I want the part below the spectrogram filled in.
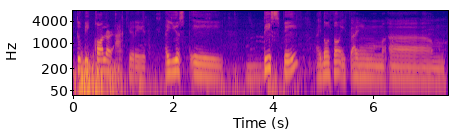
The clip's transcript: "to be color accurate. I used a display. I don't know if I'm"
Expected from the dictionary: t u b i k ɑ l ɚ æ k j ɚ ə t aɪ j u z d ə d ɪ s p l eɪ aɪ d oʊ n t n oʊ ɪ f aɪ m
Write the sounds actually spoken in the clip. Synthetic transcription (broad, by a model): t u b i k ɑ l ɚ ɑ k j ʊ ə t aɪ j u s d ə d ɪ s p eɪ aɪ d oʊ n t n oʊ ɪ f aɪ m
